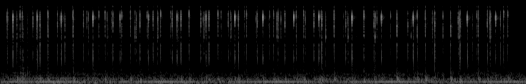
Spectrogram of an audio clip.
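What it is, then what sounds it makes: Glass perfume bottle. A round pink glass perfume bottle named "Beautiful Dreams," partly filled with liquid and topped with a plastic flower cap, is tapped and scratched on its glass body with long nails. A rapid run of sharp, dry clicks rises over a steady low hum, each click bright and high with almost no ring. The strip shows about thirty separate taps.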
